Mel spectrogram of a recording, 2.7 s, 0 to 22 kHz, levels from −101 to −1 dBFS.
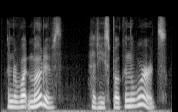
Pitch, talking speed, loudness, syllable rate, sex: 205 Hz, 180 wpm, -17 LUFS, 6.4 syllables/s, female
